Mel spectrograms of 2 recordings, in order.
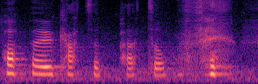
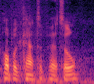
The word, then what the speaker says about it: Popocatépetl: Popocatépetl. Well, Popocatépetl is it's a volcano in Mexico, and so the Spanish I think would say Popocatépetl.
